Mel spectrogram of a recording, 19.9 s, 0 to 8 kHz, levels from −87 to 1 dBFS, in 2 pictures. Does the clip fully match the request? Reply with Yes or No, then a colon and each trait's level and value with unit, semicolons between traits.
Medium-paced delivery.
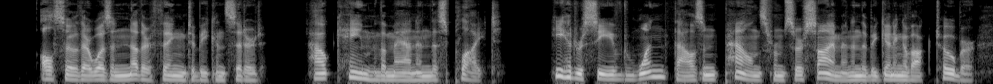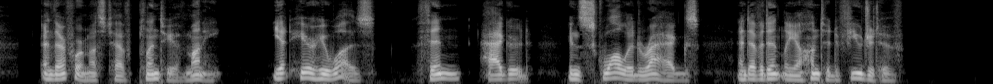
Yes: average, 150 wpm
